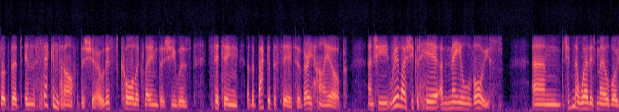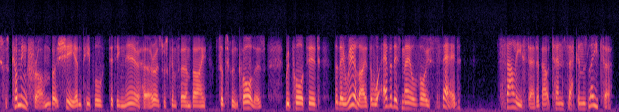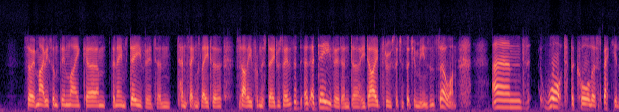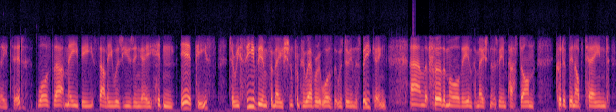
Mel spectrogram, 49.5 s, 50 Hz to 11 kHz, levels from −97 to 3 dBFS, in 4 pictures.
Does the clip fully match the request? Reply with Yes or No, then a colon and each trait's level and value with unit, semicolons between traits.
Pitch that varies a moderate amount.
No: wide, 5.8 semitones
